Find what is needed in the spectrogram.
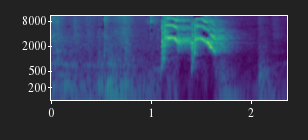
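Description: Indian ringneck parakeet giving two short, shrill calls in quick succession about halfway through, each falling in pitch at the end.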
